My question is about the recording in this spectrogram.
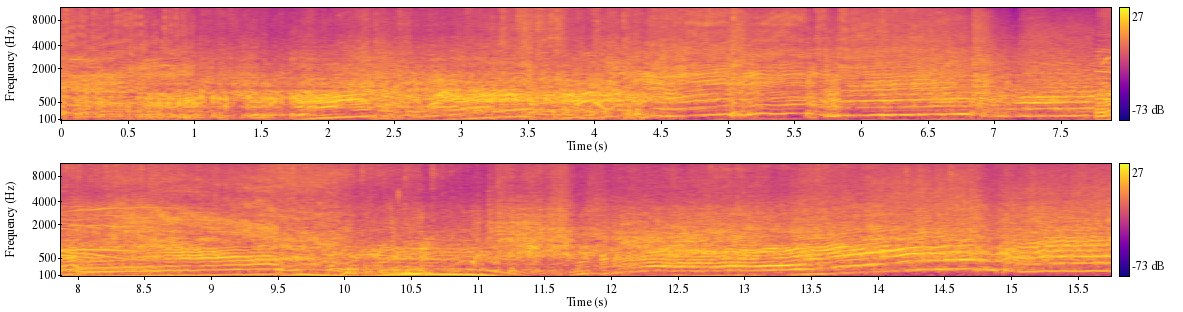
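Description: Rally cars driven flat out through a tight hairpin: a Subaru Impreza WRX STI and then a Lancia Delta Integrale, their turbocharged four-cylinder engines revving up and dropping back repeatedly through quick gear changes.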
